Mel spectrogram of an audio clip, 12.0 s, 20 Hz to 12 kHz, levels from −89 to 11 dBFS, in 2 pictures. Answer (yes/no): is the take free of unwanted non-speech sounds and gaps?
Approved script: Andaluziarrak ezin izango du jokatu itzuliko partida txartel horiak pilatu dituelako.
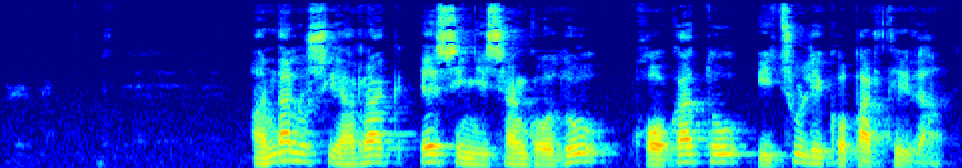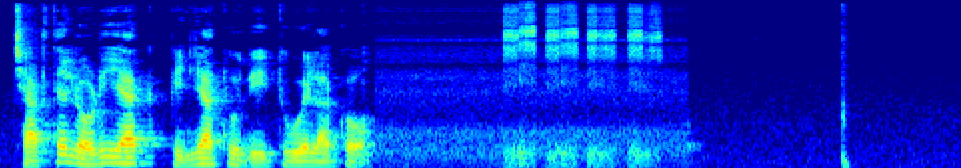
no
